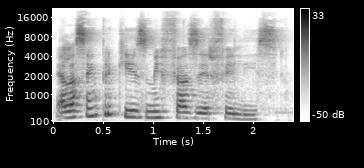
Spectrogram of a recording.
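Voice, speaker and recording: A woman's voice: mid-range voice, animated, slow, mellow. A woman reading a bitter, frank older priestess. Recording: roomy echo, faint music.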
